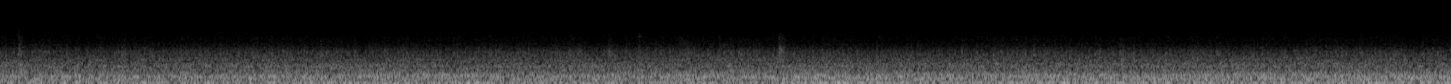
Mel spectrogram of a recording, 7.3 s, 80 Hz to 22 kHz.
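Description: Steady rush of airflow and engine noise inside a Boeing 777 flight deck during the final approach, even and unchanging, with a low hum beneath it.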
